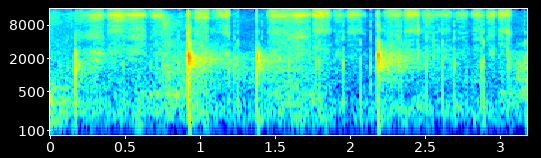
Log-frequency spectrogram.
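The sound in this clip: Quiet scratching of writing on a board during a lecture, with a few sharp taps of the writing tool striking the surface between softer strokes.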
